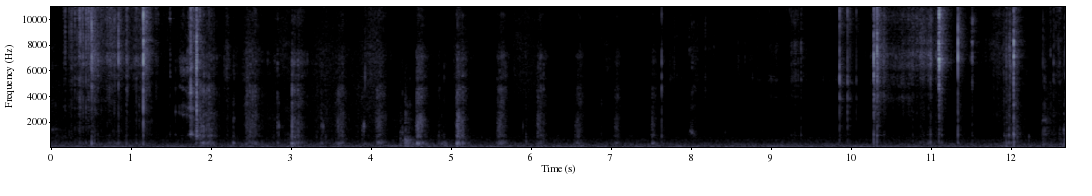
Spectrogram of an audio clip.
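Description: A person biting and crunching hard pink flower-shaped sweets off a stick, then chewing them. There are crisp crunches near the start and again about ten seconds in, with quieter chewing between.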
